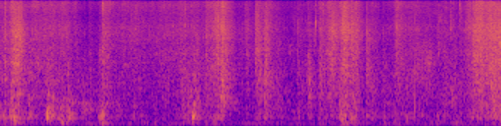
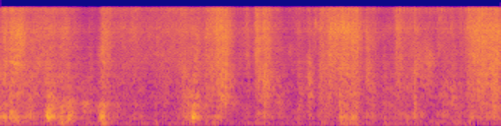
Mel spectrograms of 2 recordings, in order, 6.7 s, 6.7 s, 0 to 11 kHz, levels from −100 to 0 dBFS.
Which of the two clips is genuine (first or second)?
first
